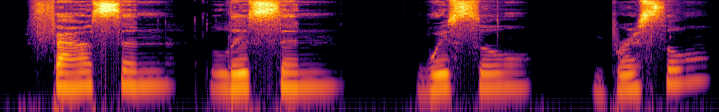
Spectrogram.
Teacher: there are some words in which the T sound is always dropped.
